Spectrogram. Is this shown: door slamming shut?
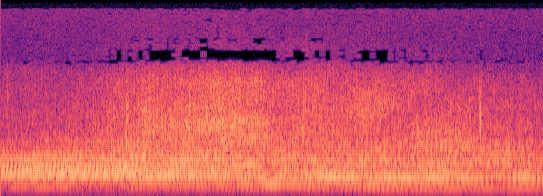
no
